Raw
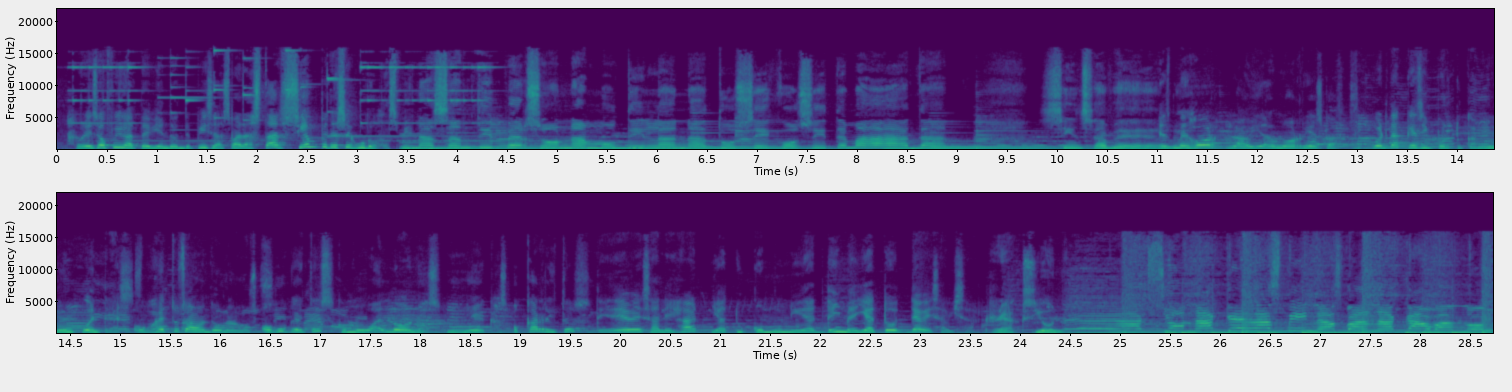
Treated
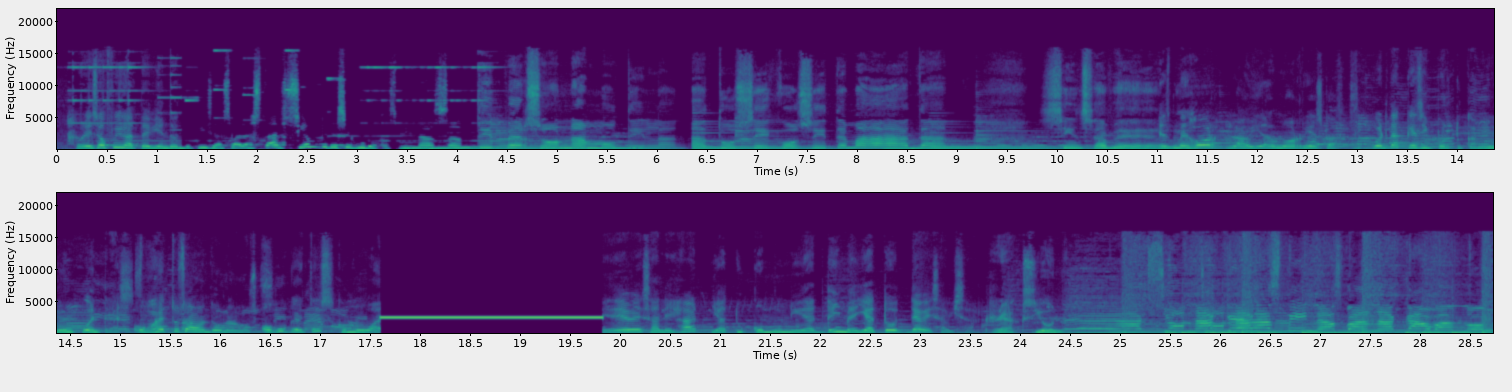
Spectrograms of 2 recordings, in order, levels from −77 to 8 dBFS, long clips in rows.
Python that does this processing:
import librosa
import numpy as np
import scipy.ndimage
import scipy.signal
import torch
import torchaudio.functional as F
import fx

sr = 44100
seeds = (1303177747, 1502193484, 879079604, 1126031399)

y = fx.spec_expand(x, sr, power=2.1, at=(1.24, 4.21))
y = fx.band_squash(y, sr, depth_pct=70, at=(15.2, 15.82))
y = fx.echo_throw(y, sr, start_s=25.41, length_s=0.51, ms=400, feedback_pct=20, wet_db=-2.0)
y = fx.edit(y, sr, fx.fade_out_span(start_s=5.39, length_s=0.96),
    fx.bleep(start_s=17.6, length_s=2.23, hz=2530.0, db=-11.5), tone=tone)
